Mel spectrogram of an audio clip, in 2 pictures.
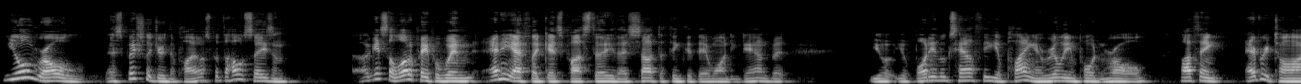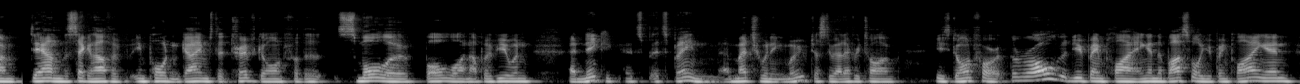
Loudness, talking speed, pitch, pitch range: -23 LUFS, 215 wpm, 135 Hz, 130-155 Hz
